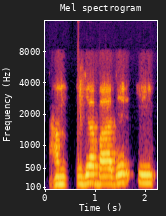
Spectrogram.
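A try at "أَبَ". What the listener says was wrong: জাবার, জের নয়, জের নিচে আসে, ওটা উপরে আসলে জাবার হয়, জি।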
